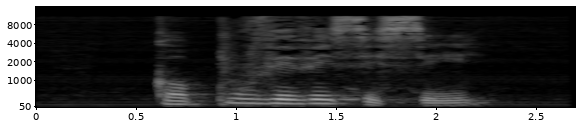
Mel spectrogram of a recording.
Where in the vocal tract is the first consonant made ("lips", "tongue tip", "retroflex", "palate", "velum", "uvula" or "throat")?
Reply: velum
